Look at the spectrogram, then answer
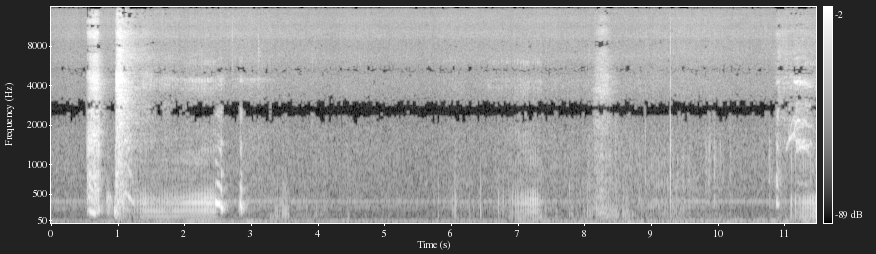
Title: Snoring puppy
